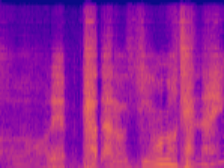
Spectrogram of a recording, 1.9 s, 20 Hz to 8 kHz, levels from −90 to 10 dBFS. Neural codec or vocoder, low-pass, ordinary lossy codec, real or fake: codec, 16 kHz, about 1 kbps, DyCAST, with the encoder's durations; none; none; fake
